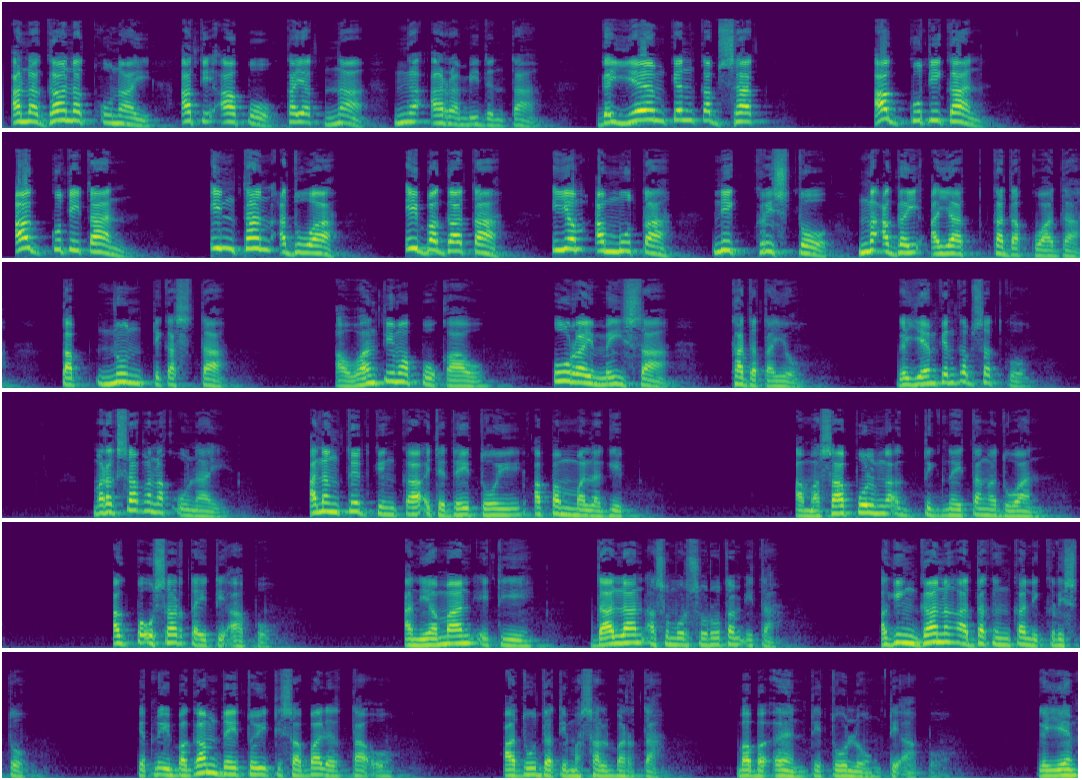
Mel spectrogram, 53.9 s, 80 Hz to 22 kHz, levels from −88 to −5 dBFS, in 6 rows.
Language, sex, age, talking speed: Filipino, male, 50-69, 90 wpm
